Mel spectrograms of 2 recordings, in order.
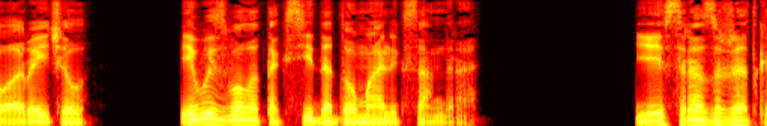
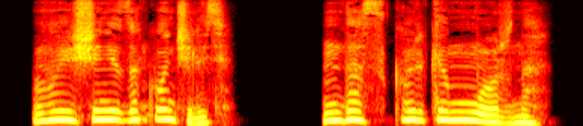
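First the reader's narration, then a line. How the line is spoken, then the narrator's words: Groan. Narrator (Russian): простонала богиня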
